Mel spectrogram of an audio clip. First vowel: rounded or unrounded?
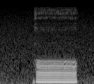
rounded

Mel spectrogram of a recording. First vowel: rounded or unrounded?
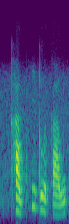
unrounded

